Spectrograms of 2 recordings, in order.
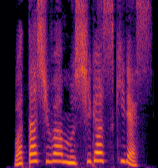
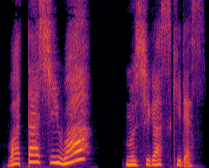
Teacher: we stress the wa particle if it's being used to show contrast · Shown in: second take · Like, 私は虫が好きです, a general statement versus 私は虫が好きです.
